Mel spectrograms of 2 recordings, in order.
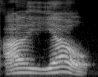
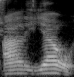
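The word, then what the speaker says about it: اليوم: Yau, al-yau. Yau, ada huruf waw mati, tapi sebelumnya baris patah, bukan doma. Kalau doma tadi apa? Mad tobi'i. Kalau patah, ini disebut apa? Madlin. Maka dibacanya al-yau ya, gitu.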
